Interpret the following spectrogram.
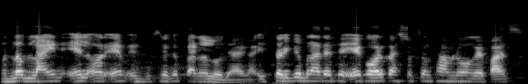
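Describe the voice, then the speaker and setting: A man's voice: fairly high pitch, fairly quick, no echo. Male math teacher, dull dry audio. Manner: steady, repeats "ठीक है" to check understanding. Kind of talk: explaining a lesson while drawing.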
